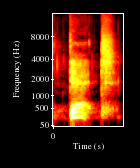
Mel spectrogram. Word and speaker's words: debt: The fourth word is debt. It does have a B in it. I'm not exactly sure why it has a B in it, because that B is completely silent.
